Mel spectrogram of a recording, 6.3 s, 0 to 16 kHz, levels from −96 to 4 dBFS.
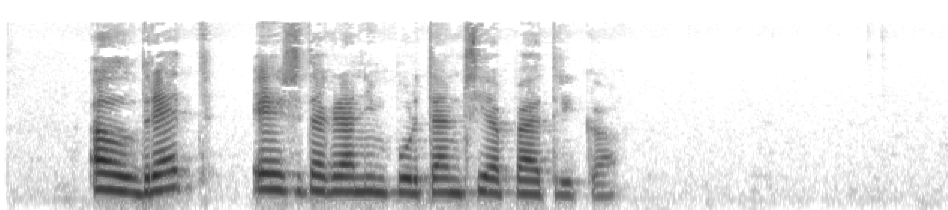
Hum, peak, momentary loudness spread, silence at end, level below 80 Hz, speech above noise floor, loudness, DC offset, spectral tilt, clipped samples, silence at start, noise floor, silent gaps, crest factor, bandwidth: none; -4 dBFS; 14 LU; 2.25 s; -74 dBFS; 54 dB; -23 LUFS; under 0.1%; -4.5 dB/octave; under 0.1%; 0.6 s; -77 dBFS; none; 22 dB; 11.5 kHz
